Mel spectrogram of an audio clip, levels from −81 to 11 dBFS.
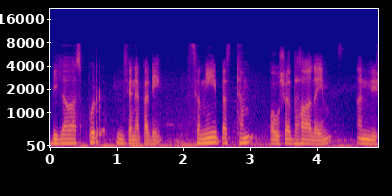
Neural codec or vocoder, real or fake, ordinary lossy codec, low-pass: codec, 16 kHz, 1 kbps, X-Codec, HuBERT features, trained on general audio; fake; none; none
